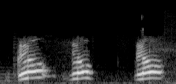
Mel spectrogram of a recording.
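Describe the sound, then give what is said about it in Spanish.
A voice imitates the gurgling busy tone of a mobile phone that has apparently spent two years underwater: three short, warbling, watery beeps, evenly spaced, with brief silences between them. “Claro, claro, glue, porque es como el, sonido de comunicar en un móvil que ha estado, pues aparentemente, dos años eh, debajo del agua.”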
